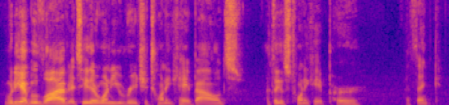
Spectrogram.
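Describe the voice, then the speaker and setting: Young man, rapid speech, vocal fry, casual livestream trading explanation, repetitive explanatory manner. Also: a little high, level tone. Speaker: live trading streamer.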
